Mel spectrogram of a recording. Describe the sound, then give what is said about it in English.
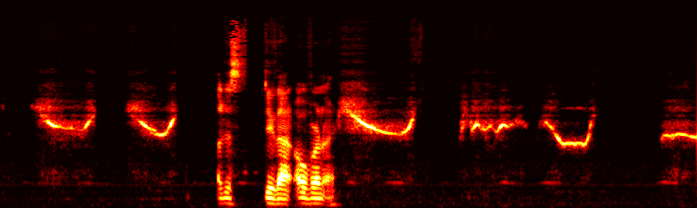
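A person whistles short, swooping birdlike phrases in a steady series, imitating a blackbird's call, with a brief spoken line in the middle; the whistles are clear. “I'll like, straight up whistle, dude.”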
